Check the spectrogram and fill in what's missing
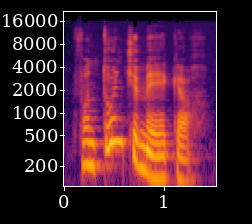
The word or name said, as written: druktemaker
